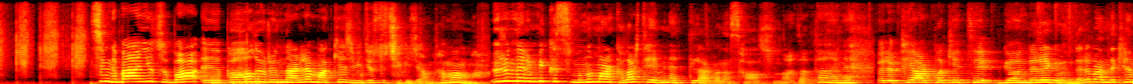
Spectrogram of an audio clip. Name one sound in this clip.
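A young woman talks calmly and close.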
